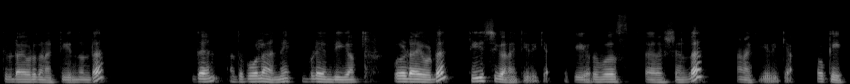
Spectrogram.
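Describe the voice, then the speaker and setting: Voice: mid-range voice, creaky. A lecturer with a Malayali accent from Kerala explains electronics step by step, posing questions and answering them and mixing in English technical terms. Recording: dull, lo-fi audio.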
